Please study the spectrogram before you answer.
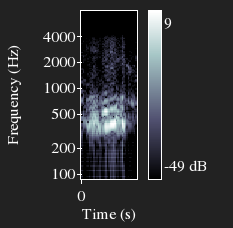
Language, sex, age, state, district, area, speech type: Maithili, female, 30-45, Bihar, Samastipur, urban, conversation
